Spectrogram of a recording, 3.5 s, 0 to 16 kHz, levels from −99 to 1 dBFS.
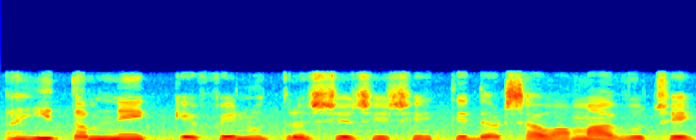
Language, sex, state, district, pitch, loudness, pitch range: Gujarati, female, Gujarat, Gandhinagar, 225 Hz, -15 LUFS, 215-240 Hz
